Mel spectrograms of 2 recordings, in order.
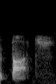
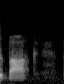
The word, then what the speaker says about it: Bach: it's Dr. Botch. It looks like it should be Dr. Bach, but it's B-A-C-H, but people pronounce it as Botch in England.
